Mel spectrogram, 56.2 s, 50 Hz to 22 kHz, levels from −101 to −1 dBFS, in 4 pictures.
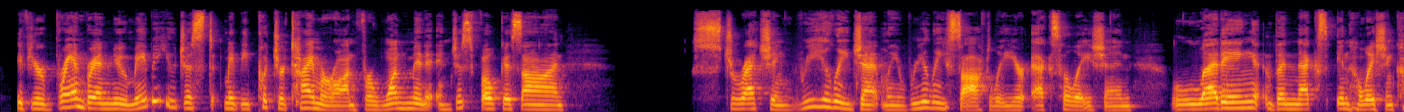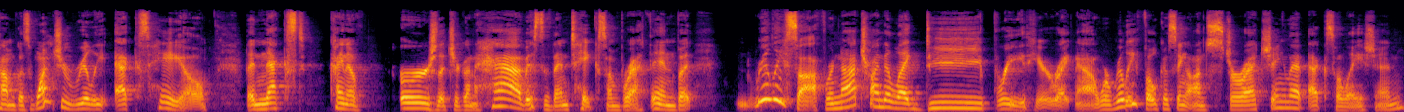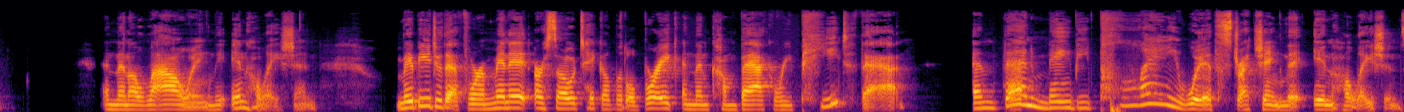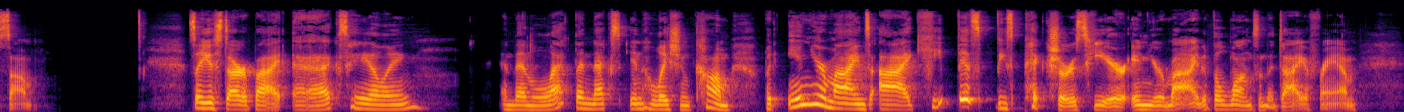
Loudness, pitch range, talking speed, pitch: -19 LUFS, 160-210 Hz, 145 wpm, 180 Hz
